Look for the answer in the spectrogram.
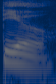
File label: "dier3", Taiwanese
